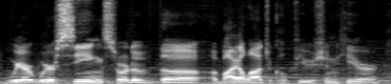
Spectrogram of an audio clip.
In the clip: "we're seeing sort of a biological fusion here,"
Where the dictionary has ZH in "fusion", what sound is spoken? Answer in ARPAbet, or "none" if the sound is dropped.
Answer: ZH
